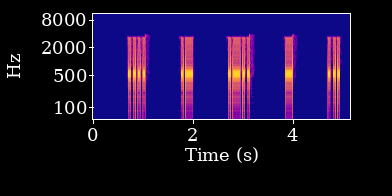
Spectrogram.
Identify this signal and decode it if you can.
Morse code, heard as a keyed tone, about 25 wpm, spaced as for 10 wpm, 550 Hz. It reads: HALTS
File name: podcast / News headlines-1x-25x10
